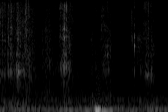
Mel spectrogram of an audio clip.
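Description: Crunchy chewing of a crouton-like Japanese snack, a few crisp crunches in steady succession with one louder bite near the middle, no talking.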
